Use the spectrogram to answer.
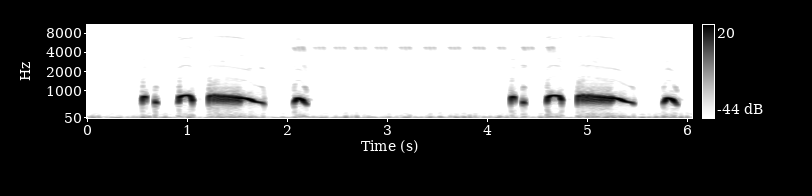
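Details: Spotted dove giving a loud, resonant challenge call to fight. Two short low coos lead into a long drawn, falling croon and a final coo. The phrase repeats after a pause, over a faint high ticking series.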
